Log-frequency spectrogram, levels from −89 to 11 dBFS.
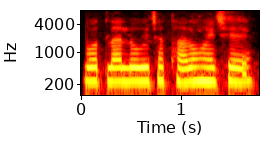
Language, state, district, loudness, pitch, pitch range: Surjapuri, Bihar, Kishanganj, -13 LUFS, 230 Hz, 230-235 Hz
